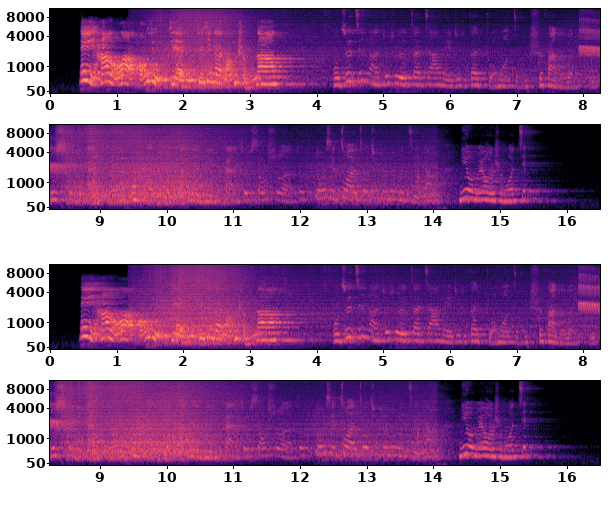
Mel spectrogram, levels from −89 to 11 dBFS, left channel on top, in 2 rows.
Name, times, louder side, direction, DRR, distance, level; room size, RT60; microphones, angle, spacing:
voice 1, 0.4-3.6 9.3-9.6, left 3 dB, 60° left, 0.7 m, -18 dB
sound 1, 1.2-14.1, right 2 dB, 45° right, 1.4 m, -31 dB
voice 2, 4.2-15.4, right 1 dB, 10° right, 0.7 m, -32 dB
sound 2, 7.9-9.1, right 3 dB, 80° right, 1.3 m, -31 dB
15.0 x 6.6 x 7.2 m
head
